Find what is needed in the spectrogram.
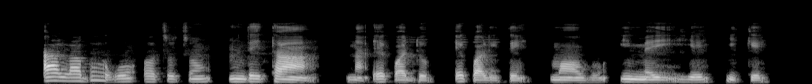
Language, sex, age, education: Igbo, male, 15-29, tertiary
